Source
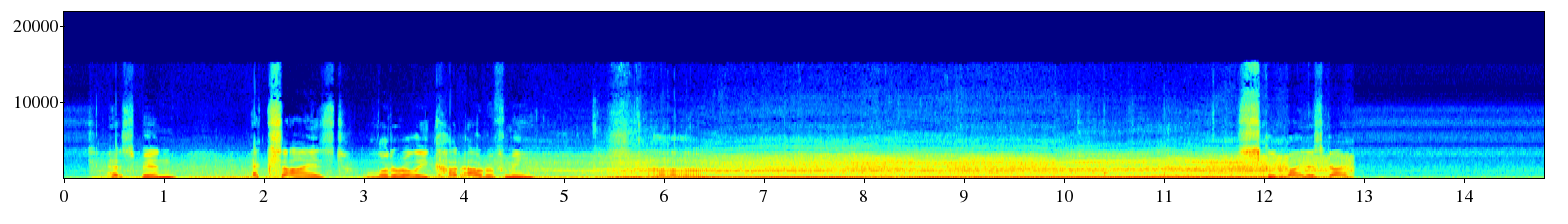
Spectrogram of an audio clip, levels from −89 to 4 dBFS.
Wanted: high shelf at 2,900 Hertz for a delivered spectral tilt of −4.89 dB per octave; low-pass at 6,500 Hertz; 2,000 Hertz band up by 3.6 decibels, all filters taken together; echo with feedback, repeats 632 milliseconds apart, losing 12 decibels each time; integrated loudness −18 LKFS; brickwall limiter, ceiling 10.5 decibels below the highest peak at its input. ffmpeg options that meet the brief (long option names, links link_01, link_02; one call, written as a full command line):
ffmpeg -i in.wav -af "lowpass=6500,equalizer=frequency=2000:width_type=o:gain=6,highshelf=frequency=2900:gain=-4,alimiter=limit=-13.5dB:level=0:latency=1,aecho=1:1:632|1264|1896:0.251|0.0628|0.0157,volume=5dB" out.wav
